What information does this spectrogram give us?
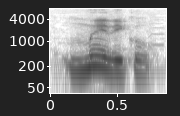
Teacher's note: La sílaba tónica es me, que es la antepenúltima y siempre lleva tilde.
